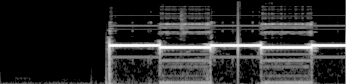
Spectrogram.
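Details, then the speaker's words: ZOLL LifeVest wearable cardioverter defibrillator loud two-tone siren alternating between two pitches, with voice prompts; it may mean the patient was treated or is being treated, or an untreatable rhythm such as asystole, prompting a check and possible CPR. "audible two-tone siren alerts and voice prompts may indicate that the patient has been treated or is still in the process of being treated you may hear the two-tone siren alerts accompanied by this prompt"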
